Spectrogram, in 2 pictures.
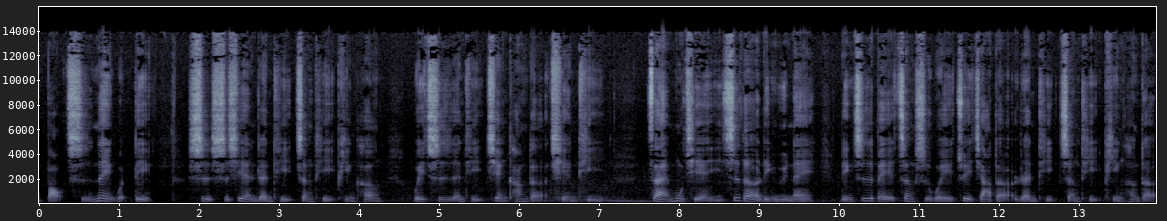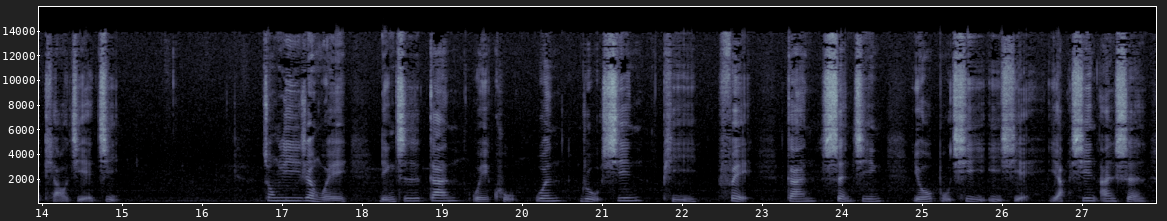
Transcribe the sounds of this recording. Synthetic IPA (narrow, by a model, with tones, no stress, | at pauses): pɑ̰˨˩ʊʈ͡ʂʰɻ̩˧˥ne˥˩ɪwə̰˨˩nt̪i˥˩ŋ | ʂɻ̩˥˩ʂɻ̩˧˥ɕjɛ˥˩nɻə̰˧˥nt̪ʰḭ˨˩ʈ͡ʂɤ˧˥ŋt̪ʰḭ˨˩pʰḭ˧˥ŋxɤ̰˧˥ŋ | we˧˥ɪʈ͡ʂʰɻ̩˧˥ɻə˧˥nt̪ʰḭ˨˩t͡ɕjɛ˥˩nkʰɑ˥ŋd̪ə̰˧t͡ɕʰjɛ˧˥nt̪ʰḭ˨˩t͡sa˥˧ɪmu˥˩t͡ɕʰjɛ˧˥nʔḭ˨˩ʂɻ̩˥˩d̪ə˨˩lḭ˨˩ŋy˥˧ne˥˩ɪ | li˧˥ŋʈ͡ʂɻ̩˥pe˥˧ɪʈ͡ʂɤ˥˧ŋʂɻ̩˧˥˩wḛ˧˥ɪt͡swe˥˩ɪt͡ɕja˥d̪ə̰˨ɻə̰˧˥nt̪ʰḭ˨˩ʈ͡ʂɤ˧˥ŋt̪ʰḭ˨˩pʰi˧˥ŋxɤ˧˥ŋd̪ə̰˧t̪ʰjɑ˧˥ʊt͡ɕjɛ̰˧˥t͡ɕi˥˩ | ʈ͡ʂʊ˥ŋi˥ɻə˥˩nwe˧˥ɪ | li˧˥ŋʈ͡ʂɻ̩˥ka˥nwʔe˧˥ɪkʰṵ˨˩˦ | wə˥nɻu˥˩ɕi˥n | pʰi˧˥ | fe˥˩ɪ | ka˥nʂə˥˩nt͡ɕi˥ŋ | jo˧˥ʊpu˨˩t͡ɕʰi˥˧i˥˩ɕjɛ̰˨˩˦ | jɑ̰˨˩ŋɕi˥na˥nʂə̰˧˥n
